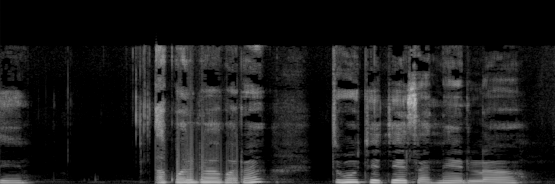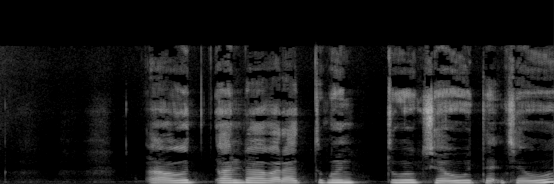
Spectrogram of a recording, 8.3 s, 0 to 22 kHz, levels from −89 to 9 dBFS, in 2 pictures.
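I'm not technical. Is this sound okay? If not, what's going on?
No. From 1.08 to 1.84 s there is a block size mismatch (truncated): one stage passes on longer chunks of audio than the next accepts, so each chunk's end is dropped. That causes a low buzz near 92 Hz, fitting 512-sample blocks, and speech running 1.07 times fast.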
